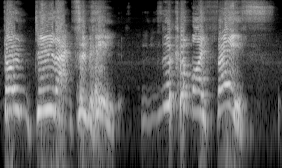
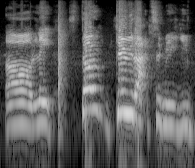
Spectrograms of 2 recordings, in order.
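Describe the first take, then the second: First: High, slow, furious shout. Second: Loud pleading groan; exasperated loud plea. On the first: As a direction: yell at him to stop. Yelling at teasing mate. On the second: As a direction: beg him loudly to stop. Mate teasing a goal call. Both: Real, not acted.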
